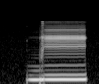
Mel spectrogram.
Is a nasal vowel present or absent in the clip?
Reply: absent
